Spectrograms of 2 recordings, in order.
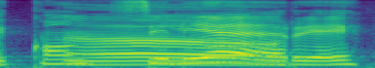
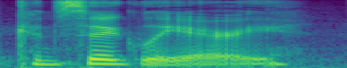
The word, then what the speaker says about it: consigliere: I think if you said it the Italian way, you would say consigliere.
